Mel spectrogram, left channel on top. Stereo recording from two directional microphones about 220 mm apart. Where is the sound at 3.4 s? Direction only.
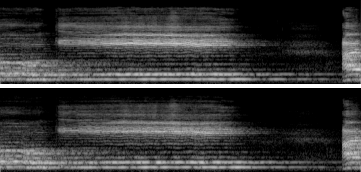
20° right (ahead or behind).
